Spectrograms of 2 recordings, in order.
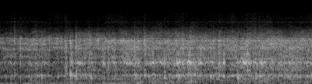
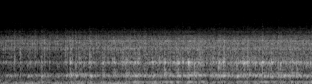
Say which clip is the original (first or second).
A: second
